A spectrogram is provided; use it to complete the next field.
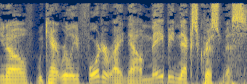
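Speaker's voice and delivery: ordinary talk, nothing marked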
